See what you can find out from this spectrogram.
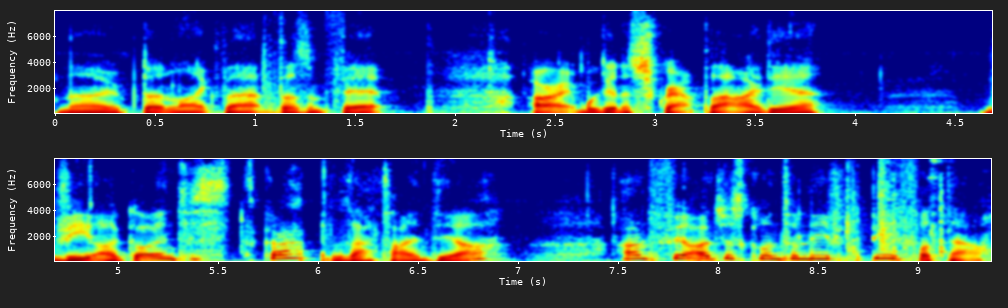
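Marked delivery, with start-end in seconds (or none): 4.6-9.4 crazy mad-scientist voice with German accent. Giving up on an idea that doesn't fit the artwork, crazy german scientist voice. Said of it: "I've adopted the crazy German scientist voice".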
